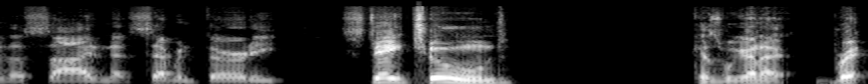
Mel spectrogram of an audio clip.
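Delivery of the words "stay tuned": loud announcer sign-off, pitched up; radio voice. Pretend. Host teases a surprise to viewers, radio voice. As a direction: punch it like a radio promo.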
